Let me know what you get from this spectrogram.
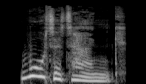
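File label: "water tank", British English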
